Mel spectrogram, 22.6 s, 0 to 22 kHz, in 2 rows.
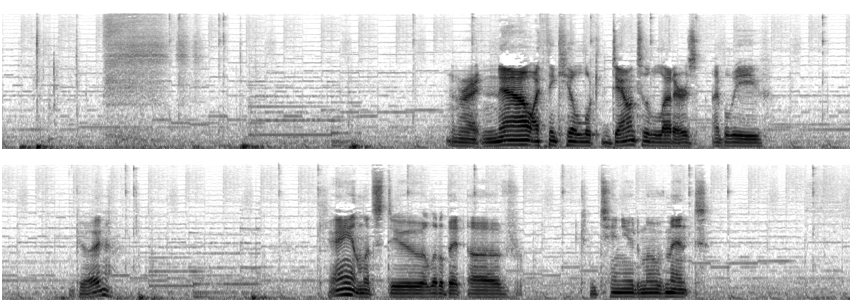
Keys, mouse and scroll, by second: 2.3 click, 2.9 click, 3.2 space, 4.8 space, 5.5 click, 7.8 click, 9.2-11.0 drag, 13.0 click, 13.2 space, 14.8 space, 15.0 click, 16.7-17.7 drag, 18.7-20.5 drag, 21.0-22.2 drag.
